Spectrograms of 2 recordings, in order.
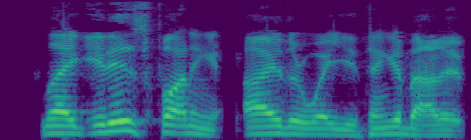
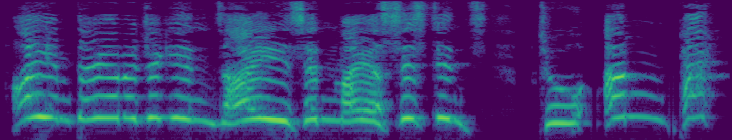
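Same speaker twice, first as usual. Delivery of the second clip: Diana Jenkins; 4 dB louder than usual. Retold or imitated. Housewife boasting about assistants unpacking, high haughty caricature. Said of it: "My Diana Jenkins sounds ridiculously close".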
